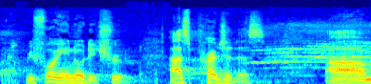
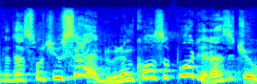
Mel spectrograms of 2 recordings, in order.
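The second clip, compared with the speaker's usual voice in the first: much higher, indignant self-defence; defensive protest; 12 semitones higher than usual. Retold or imitated. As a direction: insist you only did what you were told. Retold argument with manager.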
